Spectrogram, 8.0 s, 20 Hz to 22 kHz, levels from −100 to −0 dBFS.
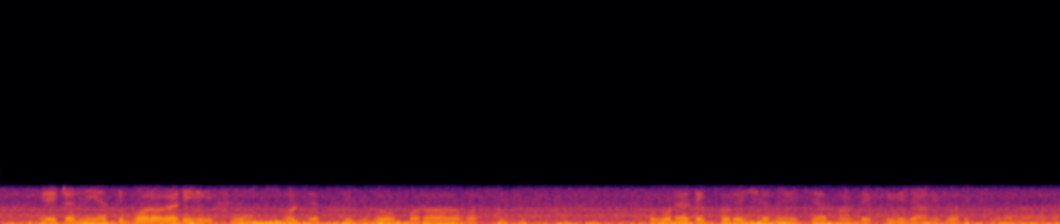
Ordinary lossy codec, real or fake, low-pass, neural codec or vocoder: Opus, 16 kbps; real; 3.6 kHz; none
